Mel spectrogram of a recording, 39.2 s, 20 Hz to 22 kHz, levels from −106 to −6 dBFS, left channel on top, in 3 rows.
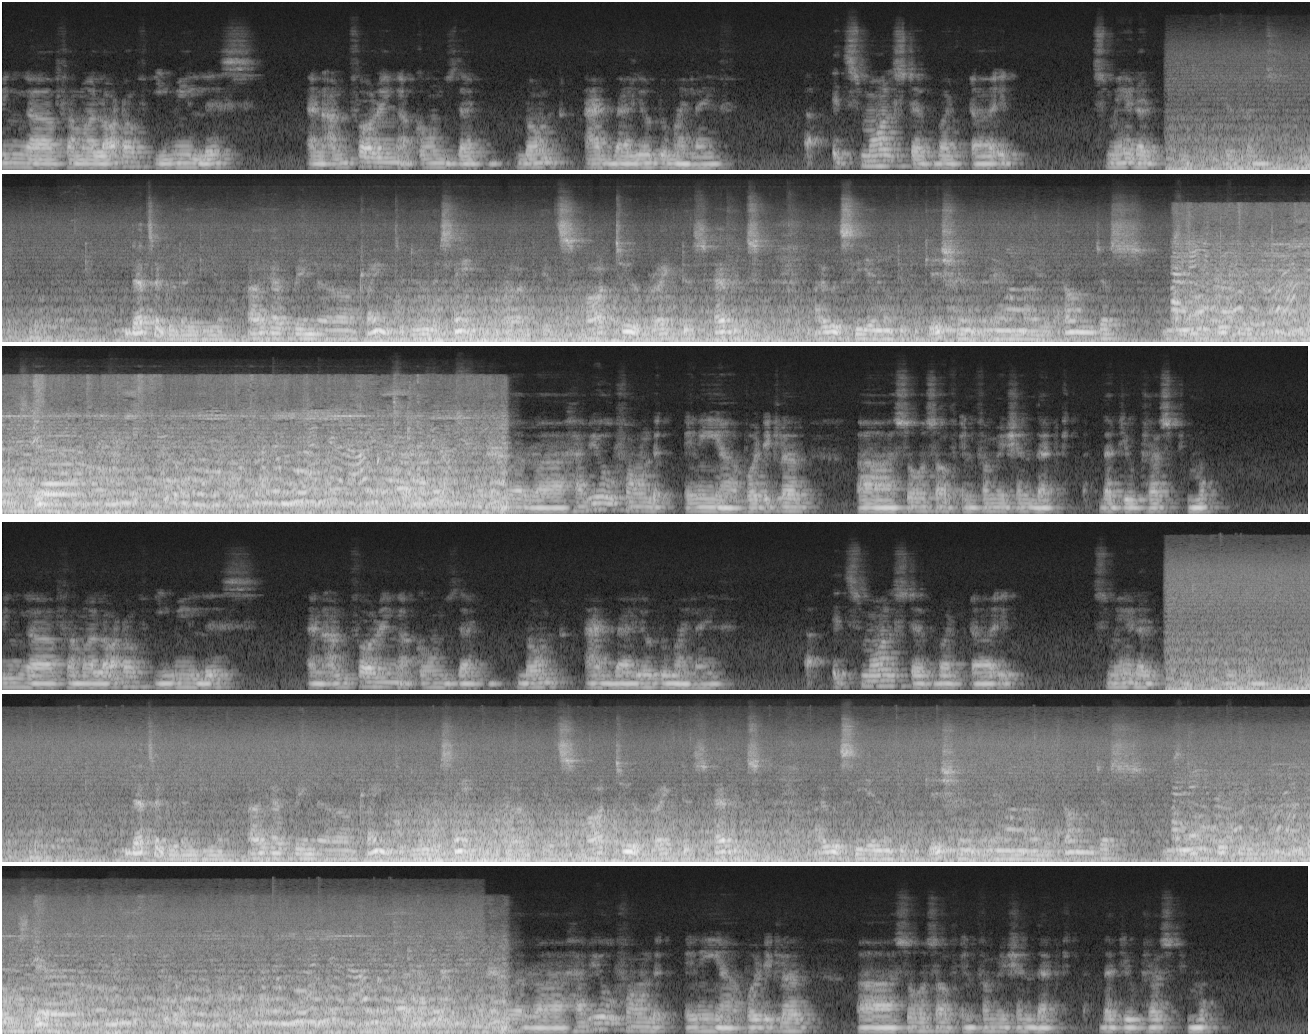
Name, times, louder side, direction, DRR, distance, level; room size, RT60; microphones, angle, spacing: voice 1, 0.0-2.5 3.0-5.5 5.8-7.3 8.0-10.1 10.9-12.8 13.1-13.2 18.9-19.0 20.9-21.0 22.8-23.2 29.9-34.2 34.7-36.7 37.1-38.2, left 1 dB, 70° left, 4.8 m, -34 dB
sound 1, 11.6-31.0, right 1 dB, 45° right, 1.4 m, -30 dB
voice 2, 13.3-27.6, equal, 5° right, 1.5 m, -25 dB
sound 2, 24.8-31.2, left 2 dB, 40° left, 1.4 m, -23 dB
23.0 x 12.0 x 4.0 m
head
